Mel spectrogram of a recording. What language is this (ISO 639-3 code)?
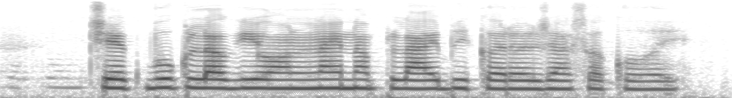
mag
